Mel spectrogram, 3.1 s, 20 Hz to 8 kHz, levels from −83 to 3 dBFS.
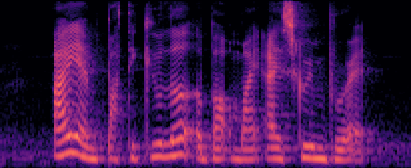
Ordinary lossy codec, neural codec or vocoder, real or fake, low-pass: none; none; real; none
